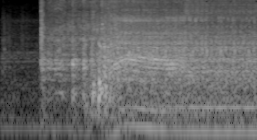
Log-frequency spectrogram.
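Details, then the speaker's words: Slow-moving Sprinter van: engine starts to a rough idle and is revved with a quick, uneven clicking on top; drivetrain feels slow and binding, cause unclear. "This thing doesn't sound good. Um, do you hear that noise? That clicking noise?"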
